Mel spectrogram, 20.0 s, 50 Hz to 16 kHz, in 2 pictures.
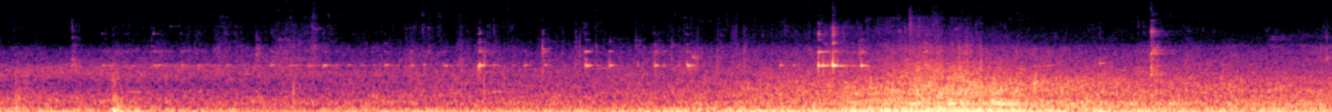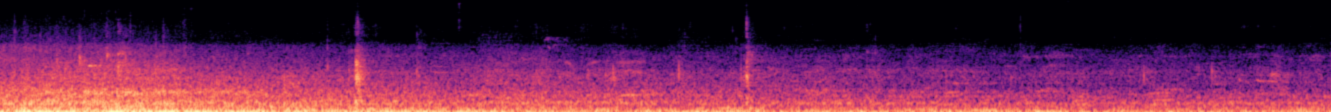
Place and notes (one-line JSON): {"title": "berlin: friedelstraße - the city, the country & me: late afternoon ambience", "date": "2013-07-05 18:42:00", "description": "cars, cyclists, tourists\nthe city, the country & me: july 7, 2013", "latitude": "52.49", "longitude": "13.43", "altitude": "46", "timezone": "Europe/Berlin"}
